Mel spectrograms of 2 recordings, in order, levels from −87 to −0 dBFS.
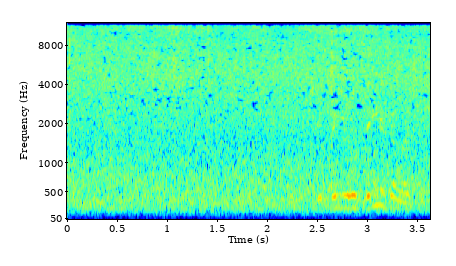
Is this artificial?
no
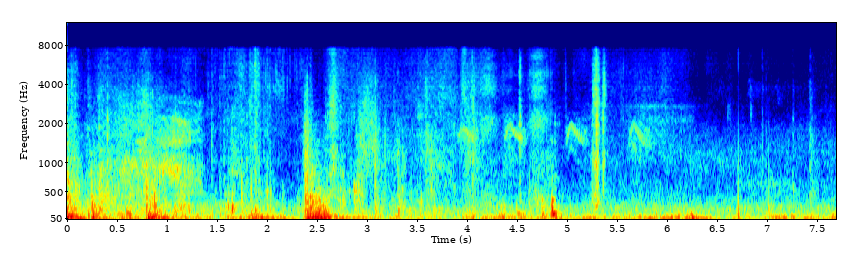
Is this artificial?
yes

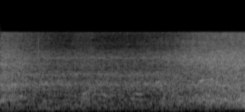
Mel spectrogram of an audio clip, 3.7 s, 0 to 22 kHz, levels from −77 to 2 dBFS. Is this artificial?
yes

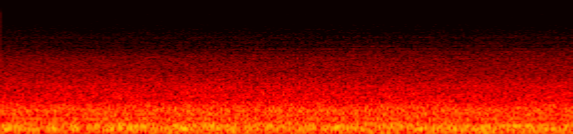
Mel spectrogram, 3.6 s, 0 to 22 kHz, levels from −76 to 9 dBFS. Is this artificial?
no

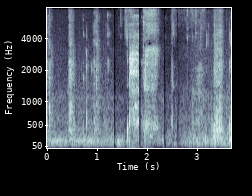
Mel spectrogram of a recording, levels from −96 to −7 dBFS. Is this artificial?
no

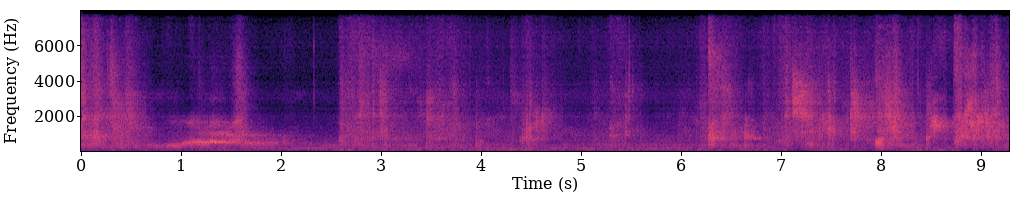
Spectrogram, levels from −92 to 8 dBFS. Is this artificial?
yes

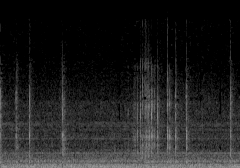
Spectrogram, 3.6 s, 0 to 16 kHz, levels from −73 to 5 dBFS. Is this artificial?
no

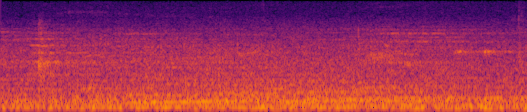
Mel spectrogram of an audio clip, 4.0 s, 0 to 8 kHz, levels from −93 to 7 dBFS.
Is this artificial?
no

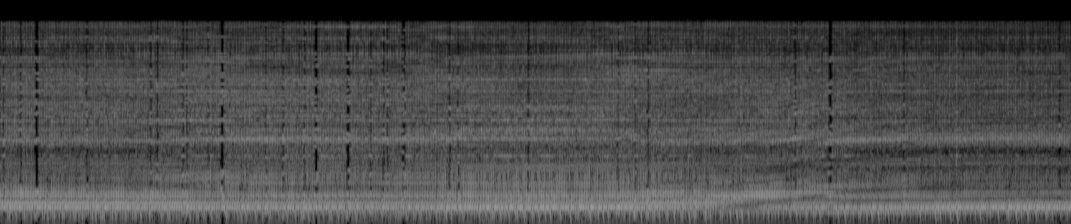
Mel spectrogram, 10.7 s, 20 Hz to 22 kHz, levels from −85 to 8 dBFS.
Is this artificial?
no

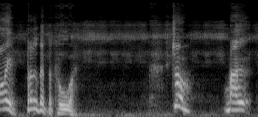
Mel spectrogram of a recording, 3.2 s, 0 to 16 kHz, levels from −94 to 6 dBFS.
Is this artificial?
yes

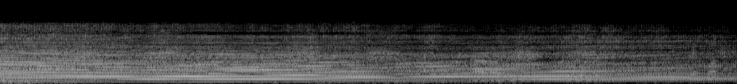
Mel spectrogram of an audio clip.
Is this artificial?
no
